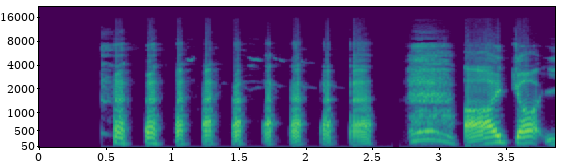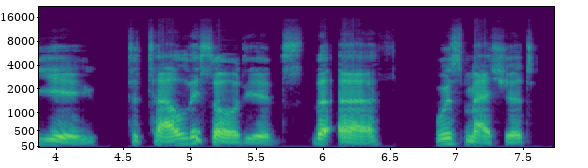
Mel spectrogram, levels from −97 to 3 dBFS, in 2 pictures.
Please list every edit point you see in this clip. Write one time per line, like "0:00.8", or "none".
none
